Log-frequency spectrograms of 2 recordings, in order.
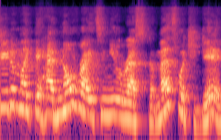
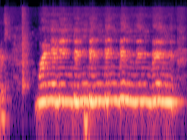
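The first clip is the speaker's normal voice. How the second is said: high sing-song ring-a-ding, much higher; imitated ringing; 9 semitones higher than usual. Caller mimics the dispatch phones ringing, high sing-song. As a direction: mimic phones ringing nonstop like a slot machine.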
